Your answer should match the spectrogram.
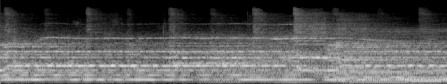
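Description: Live rock band playing an instrumental passage: sustained keyboard chords with a gliding lead tone over a steady beat of cymbal strokes.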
